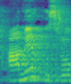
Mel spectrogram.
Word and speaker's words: Amir Khusro: Once again, listen how to pronounce. Amir Khusro, one of the greatest Persian writer.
